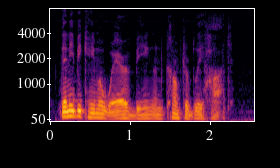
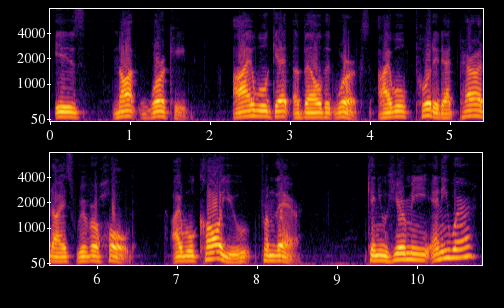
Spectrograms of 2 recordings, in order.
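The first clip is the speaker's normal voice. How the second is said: loud, slow, higher-pitched and deliberate; explaining to dolphins; 5 semitones higher, 9 dB louder than usual. A narrator's reading. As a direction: spell it out word by word for dolphins. Man explaining simply to dolphins.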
